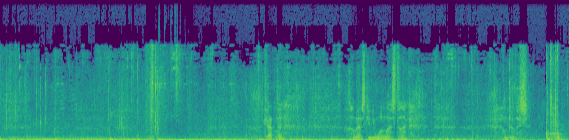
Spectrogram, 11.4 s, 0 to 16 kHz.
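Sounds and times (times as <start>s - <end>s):
keys jingling and clinking as they are handed over: 0.0s - 4.2s
steady low rumble of noise: 0.0s - 11.3s
speech: 5.4s - 6.0s, 7.0s - 8.4s, 10.1s - 10.6s.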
